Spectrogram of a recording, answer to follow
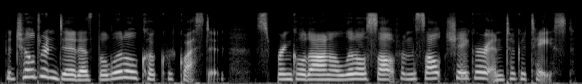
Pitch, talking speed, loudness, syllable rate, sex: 250 Hz, 215 wpm, -18 LUFS, 5.5 syllables/s, female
